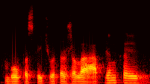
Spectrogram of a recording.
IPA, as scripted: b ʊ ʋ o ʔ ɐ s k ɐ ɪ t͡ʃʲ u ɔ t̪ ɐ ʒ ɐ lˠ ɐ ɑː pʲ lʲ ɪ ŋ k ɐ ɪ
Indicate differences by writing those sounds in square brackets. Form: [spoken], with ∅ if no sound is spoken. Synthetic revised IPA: b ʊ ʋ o [p] ɐ s k ɐ ɪ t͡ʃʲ u ɔ t̪ ɐ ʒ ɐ lˠ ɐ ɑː pʲ lʲ ɪ ŋ k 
